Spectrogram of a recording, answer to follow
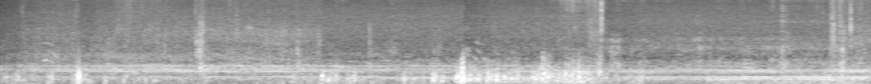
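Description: A boat's engine running with a steady, even hum. A few brief noisy bursts come through in the middle.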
